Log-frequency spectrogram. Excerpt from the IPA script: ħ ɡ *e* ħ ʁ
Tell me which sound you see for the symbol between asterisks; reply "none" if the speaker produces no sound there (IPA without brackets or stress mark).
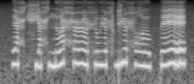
y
